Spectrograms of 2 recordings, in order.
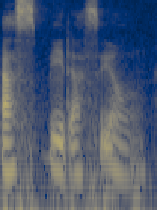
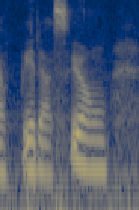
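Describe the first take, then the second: First: The s is a clear hissing s sound. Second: The s is aspirated like a breathy h. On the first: "no dije aspiración" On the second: "en la palabra dije aspiración ... Nosotros aspiramos la S"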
